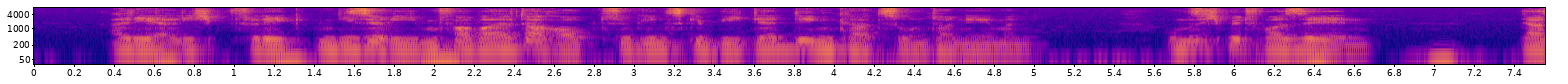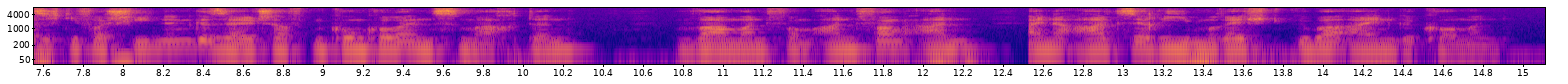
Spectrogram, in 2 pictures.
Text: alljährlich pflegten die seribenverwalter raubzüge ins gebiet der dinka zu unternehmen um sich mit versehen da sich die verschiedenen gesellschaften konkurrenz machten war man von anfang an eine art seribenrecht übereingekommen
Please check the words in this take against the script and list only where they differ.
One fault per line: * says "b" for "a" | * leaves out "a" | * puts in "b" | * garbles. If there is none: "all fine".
all fine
